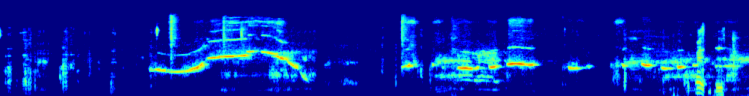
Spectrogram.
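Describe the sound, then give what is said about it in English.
A person whistles a wavering tune, sliding up and then down before short repeated notes. It is fairly faint, with scattered clicks and bits of voice between phrases. “Are you whistling?”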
